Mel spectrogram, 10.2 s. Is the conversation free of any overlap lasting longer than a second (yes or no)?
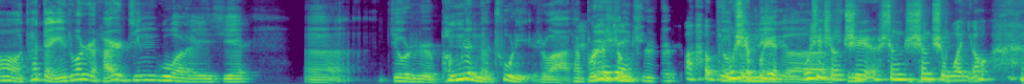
no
